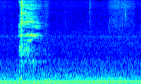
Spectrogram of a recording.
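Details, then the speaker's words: Single short, dry adult cough over steady car engine rumble; speaker attributes itchy throat to the season warming up and says he does not feel sick: dry cough. "I don't feel sick. This is just a dry cough stuff that happens because it's already that time of year."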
